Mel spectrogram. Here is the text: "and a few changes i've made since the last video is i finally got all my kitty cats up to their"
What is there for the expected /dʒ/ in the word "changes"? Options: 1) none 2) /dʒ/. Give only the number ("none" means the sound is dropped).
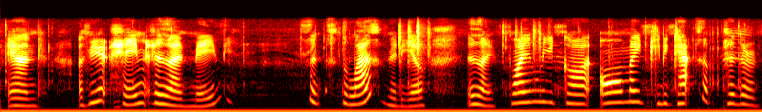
1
